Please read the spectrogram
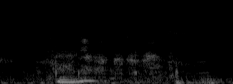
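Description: A person breathing close to the microphone, with a short, low murmured hum about half a second in.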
